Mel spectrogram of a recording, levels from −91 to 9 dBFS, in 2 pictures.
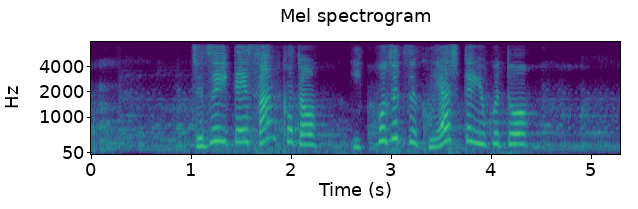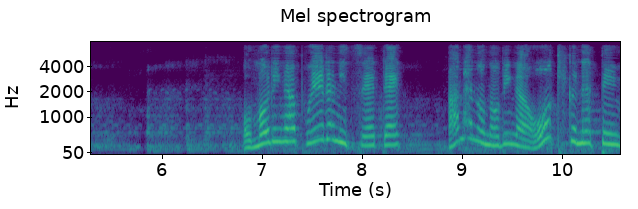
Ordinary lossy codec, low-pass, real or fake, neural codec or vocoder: none; 7.2 kHz; fake; codec, 16 kHz, 1.1 kbps, Voila-Tokenizer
